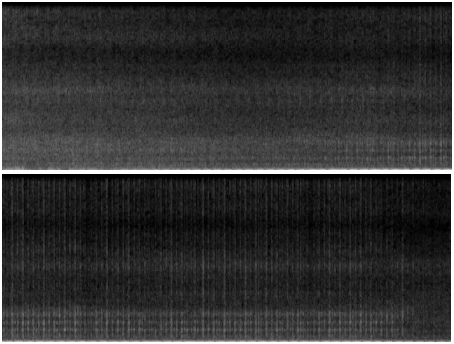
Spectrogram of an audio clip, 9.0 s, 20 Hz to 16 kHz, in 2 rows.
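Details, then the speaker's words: Nissan S13 200SX Turbo abandoned for years, just started: low idle with lumpy, pulsing beat, slight swell and sag; rough idle, no oil pressure noted. "It bloody runs. Come on! Oh, it's running bad."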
